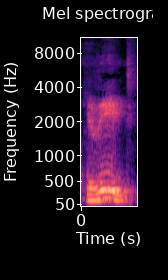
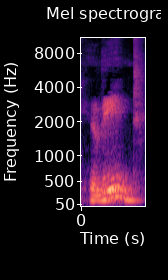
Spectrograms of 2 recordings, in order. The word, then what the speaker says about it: read: তারপরে কি বসবে, ভার্বের 3 নম্বর, রিড। রিড এমন একটা ওয়ার্ড যার 3টে ফর্মে একই স্পেলিং কিন্তু উচ্চারণটা আলাদা হয়। প্রেজেন্ট টেন্সে হয় রিড, সেম স্পেলিং কিন্তু পাস্টে আর পাস্ট পার্টিসিপেলে হয়ে যাবে রেড, স্পেলিং কিন্তু একই থাকবে।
